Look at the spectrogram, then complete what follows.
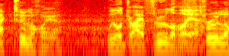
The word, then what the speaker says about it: La Jolla: the Amanda just said I used to call it La Jolla which if you say it phonetically it is La Jolla because it's a J because its name its La Jolla if you're in Barcelona okay you speak at Catalan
